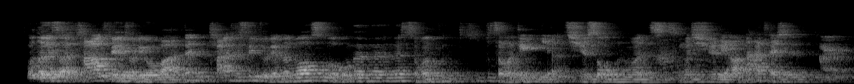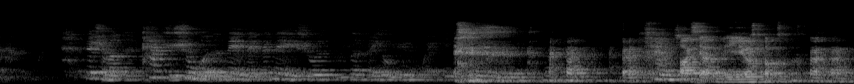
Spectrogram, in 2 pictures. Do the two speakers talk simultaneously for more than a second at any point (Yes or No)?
Yes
